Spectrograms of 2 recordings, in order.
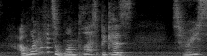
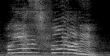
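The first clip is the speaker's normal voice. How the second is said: much higher, louder exclamation; surprised outburst; 13 semitones higher, 5 dB louder than usual. Real, not acted. Viewer noticing the character's phone, astonished. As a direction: blurt out a sudden discovery. Sudden discovery while watching.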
